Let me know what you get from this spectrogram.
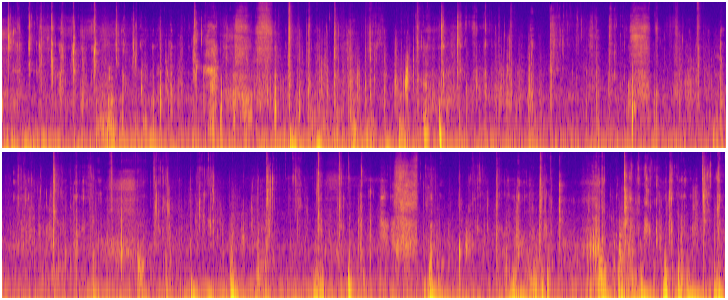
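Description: A person eating: steady chewing with many short, irregular crunches of crispy food.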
